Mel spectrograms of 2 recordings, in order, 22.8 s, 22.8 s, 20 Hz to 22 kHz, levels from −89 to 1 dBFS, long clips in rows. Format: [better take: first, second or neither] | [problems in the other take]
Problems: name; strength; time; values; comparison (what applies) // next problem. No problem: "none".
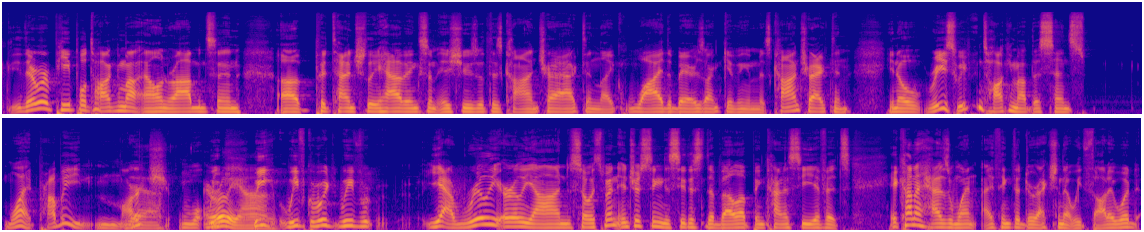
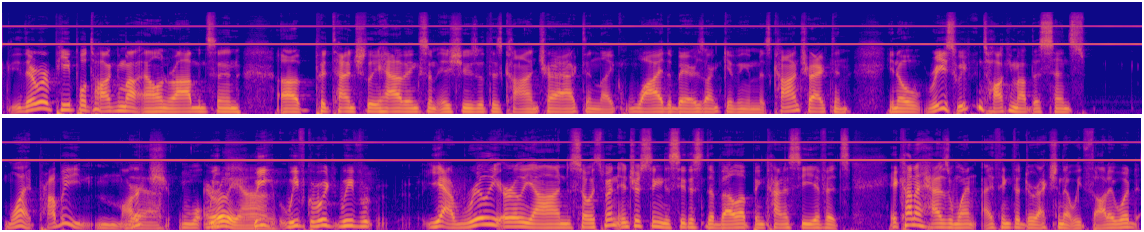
first | high-pitched whine; loud; throughout; 4.5 kHz, 6 dB below the speech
